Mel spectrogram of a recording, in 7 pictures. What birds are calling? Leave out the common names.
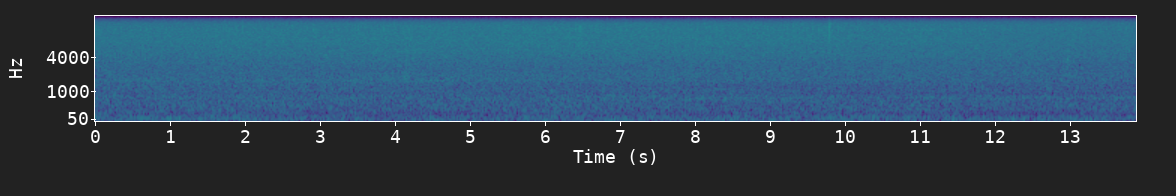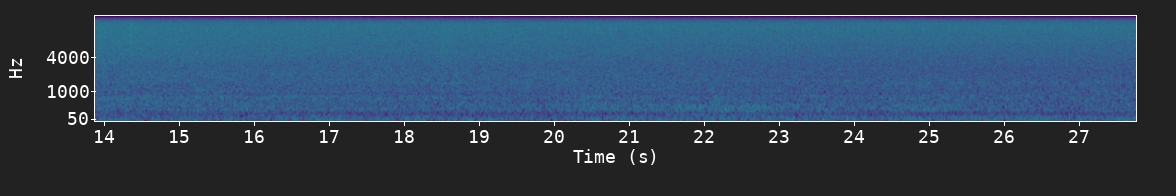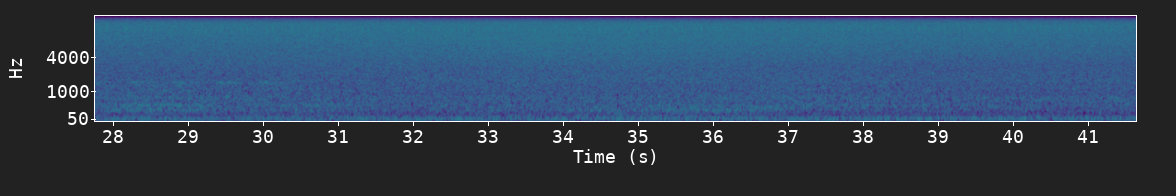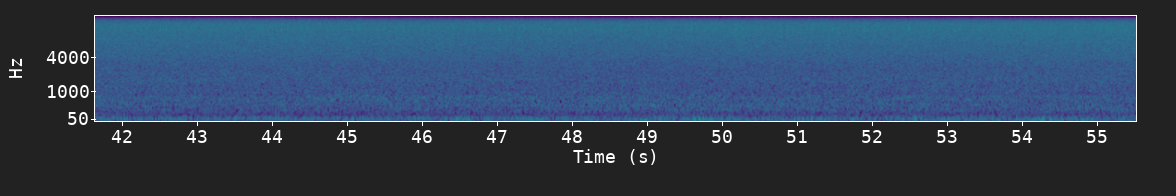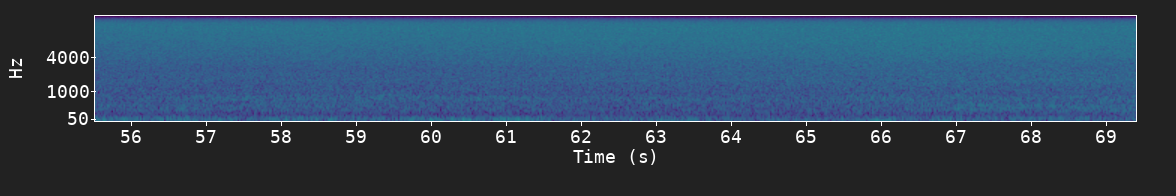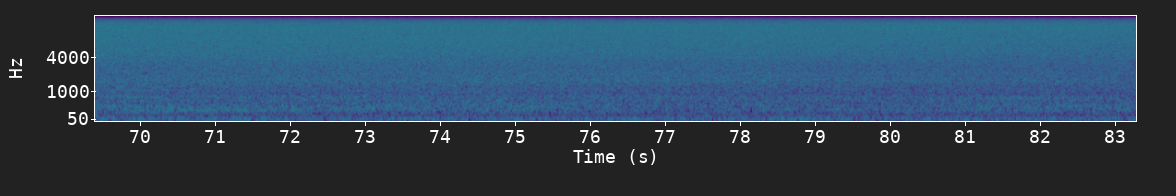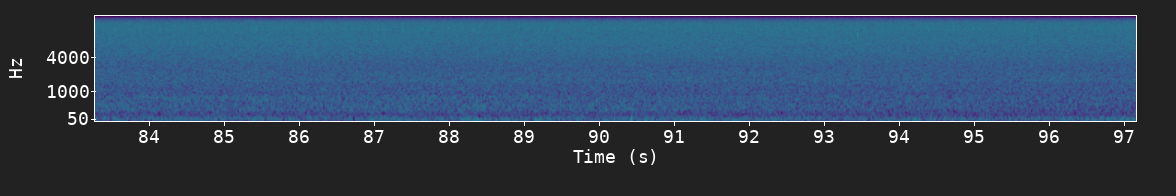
Corvus brachyrhynchos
